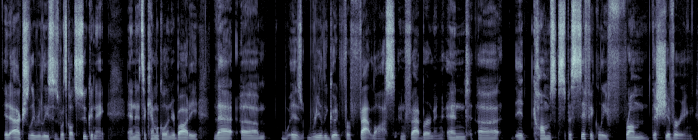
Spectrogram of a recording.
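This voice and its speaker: Mellow-voiced man rambling casually. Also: on the low side, unhurried, no echo, studio quality. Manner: rambling, filler-heavy, trails off quietly. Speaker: podcast guest. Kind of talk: casual conversation. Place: mountain home.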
